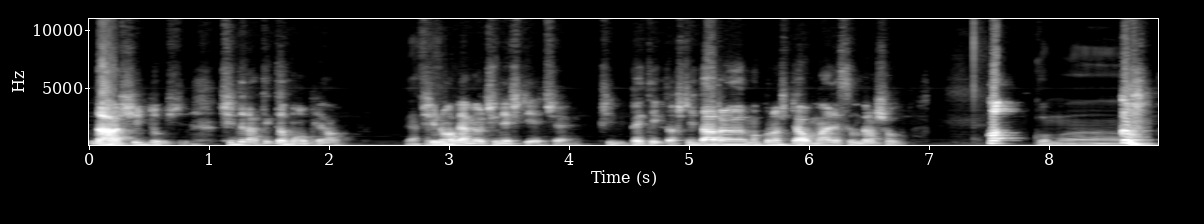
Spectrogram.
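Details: Adult man with Tourette syndrome, a comedian who performs on stage, speaking in a Romanian podcast interview with recurrent vocal tics such as 'psi', 'psam' and 'pa pa pa' interrupting his speech; vocal tics (Tourette syndrome).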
